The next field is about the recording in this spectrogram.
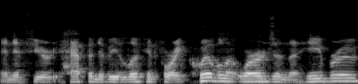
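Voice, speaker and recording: With an ordinary speaking voice, a man keeps a fairly even intonation at a moderate pace. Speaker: Bible study teacher. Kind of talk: tutorial.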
